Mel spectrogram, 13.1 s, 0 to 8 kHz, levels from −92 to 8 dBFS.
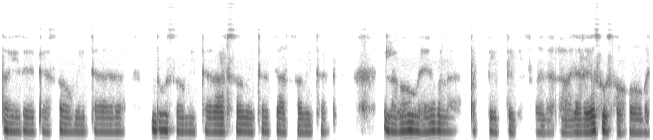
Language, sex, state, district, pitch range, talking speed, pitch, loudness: Magahi, male, Bihar, Lakhisarai, 115-130 Hz, 55 wpm, 120 Hz, -33 LUFS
